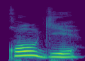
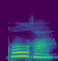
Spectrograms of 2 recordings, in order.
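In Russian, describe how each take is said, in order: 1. Суффикс произносится с гласной е. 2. Суффикс произносится с гласной а.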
